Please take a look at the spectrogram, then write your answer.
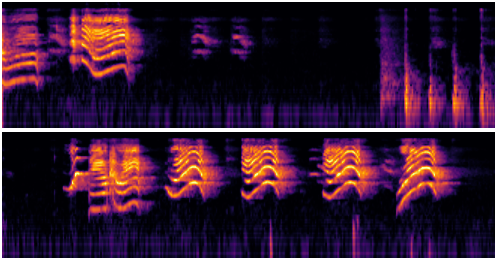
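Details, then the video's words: Talking pet parrot: loud harmonic calls that arch up then drop, given in two bouts, with a few soft clicks between. The second bout repeats about once a second. "Talking parrot - Bolne wala mitthu - mitthu mitthu 🦜 Mummy bolne wala tota - papa bolunga"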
